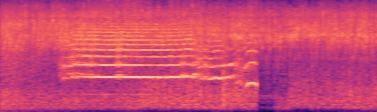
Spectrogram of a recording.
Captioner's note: lightning sound; woman screaming; thunder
